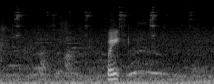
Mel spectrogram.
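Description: A single short spoken command, "wait", given about a second in, over a steady low background hum.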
